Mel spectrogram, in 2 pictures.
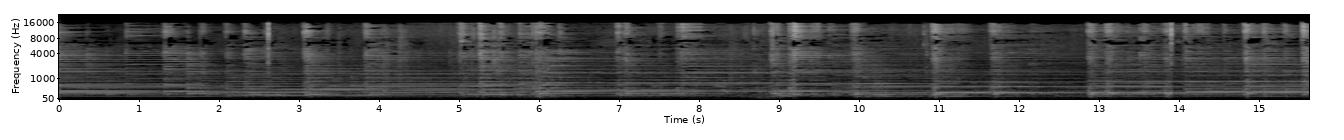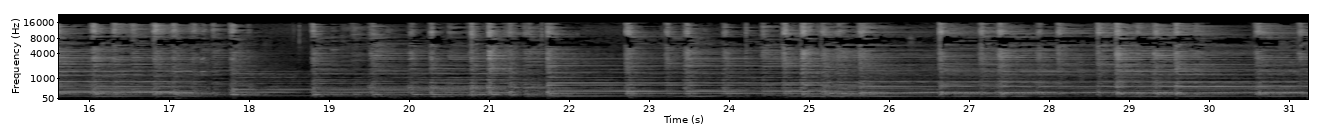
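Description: Two acoustic guitars playing an instrumental passage, picked and strummed, with no singing.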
